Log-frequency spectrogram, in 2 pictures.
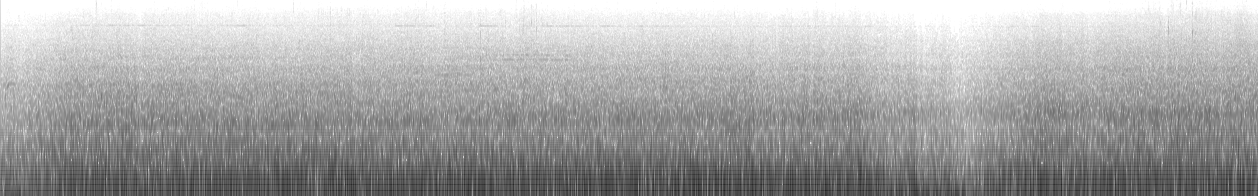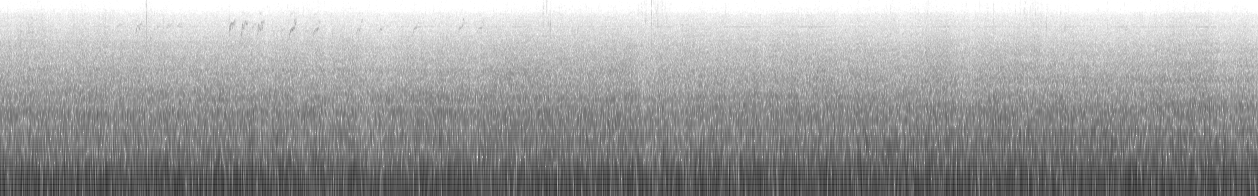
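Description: Steady, loud low drone of a coastal tanker's diesel engines as the ship manoeuvres close by, with a brief louder surge about twelve seconds in.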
